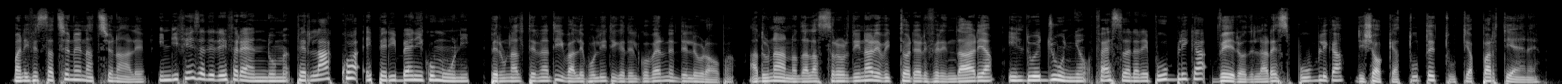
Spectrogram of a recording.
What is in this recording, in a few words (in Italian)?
spot acqua manifestazione voce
